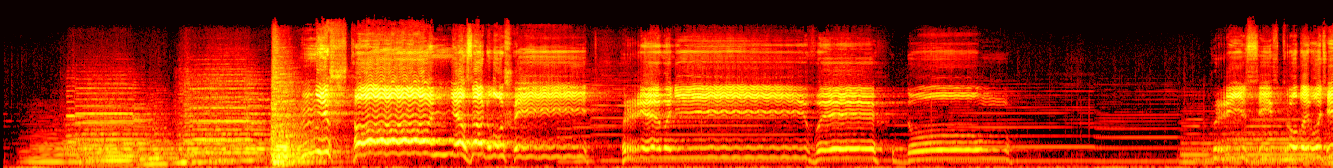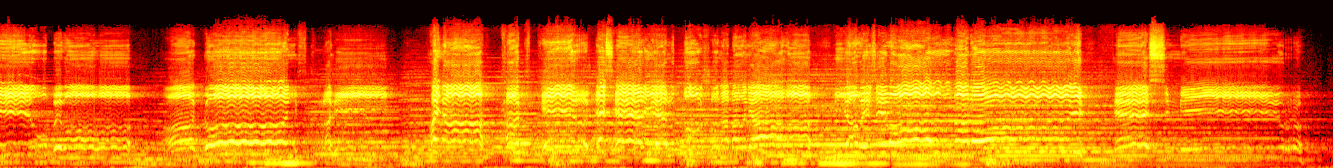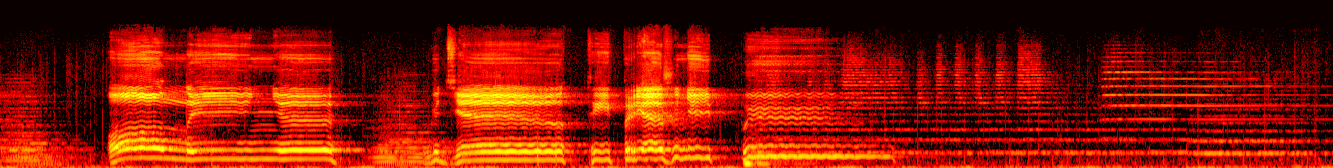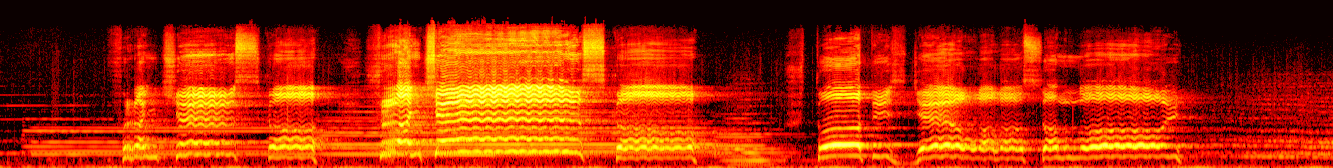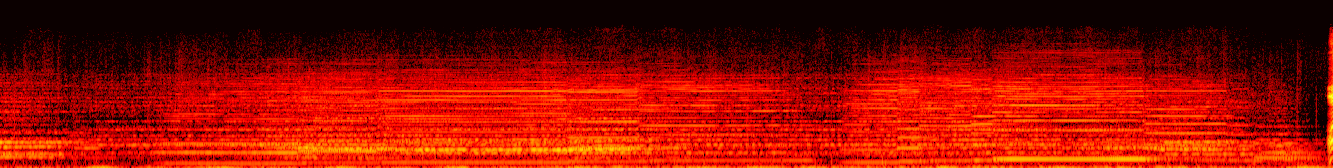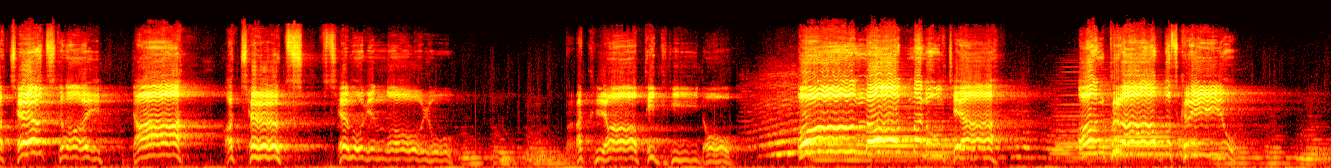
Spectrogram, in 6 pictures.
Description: òpera en dos escenes, pròleg i epíleg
